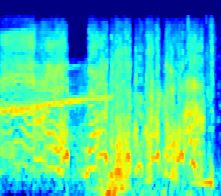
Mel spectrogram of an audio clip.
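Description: A loud crash hits the ground.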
